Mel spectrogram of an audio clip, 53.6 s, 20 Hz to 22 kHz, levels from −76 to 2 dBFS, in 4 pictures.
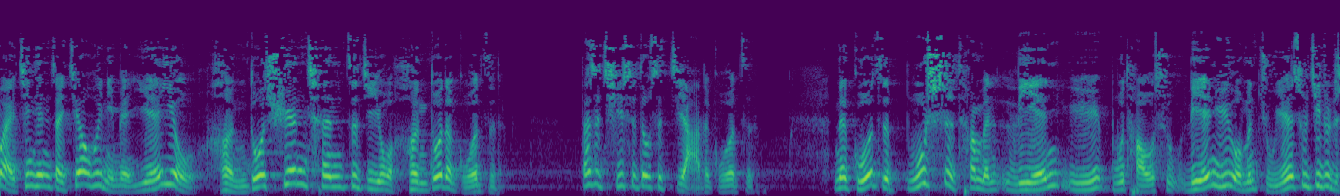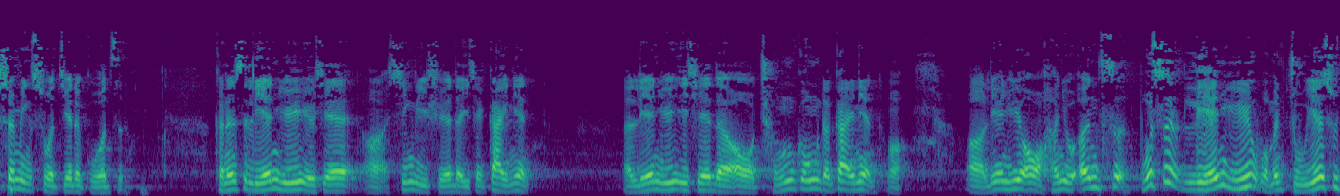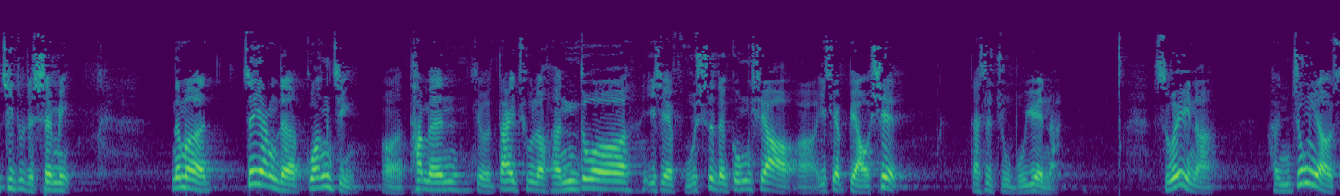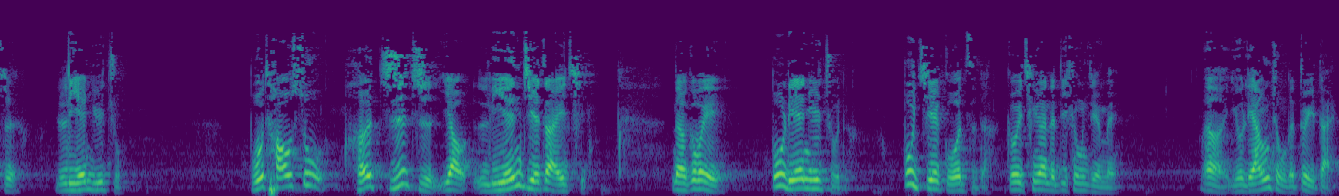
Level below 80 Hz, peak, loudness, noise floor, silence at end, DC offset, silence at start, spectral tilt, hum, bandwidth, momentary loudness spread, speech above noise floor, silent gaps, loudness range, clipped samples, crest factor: -66 dBFS; -2 dBFS; -21 LUFS; -61 dBFS; 0 s; under 0.1%; 0 s; -3.5 dB/octave; none; 11.5 kHz; 12 LU; 40 dB; none; 4 LU; under 0.1%; 20 dB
